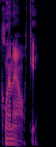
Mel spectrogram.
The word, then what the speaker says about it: Glenallachie: Yep, Glenallachie. That's okay. How you pronounce it. – Okay, Glenallachie. – Right? Glenallachie. Okay.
